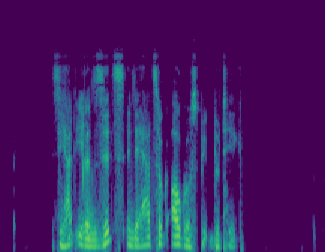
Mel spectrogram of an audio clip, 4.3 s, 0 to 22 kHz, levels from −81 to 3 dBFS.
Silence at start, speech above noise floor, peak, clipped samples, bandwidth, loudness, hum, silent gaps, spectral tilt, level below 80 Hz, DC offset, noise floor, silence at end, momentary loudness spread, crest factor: 0.7 s; 61 dB; -2 dBFS; under 0.1%; 9.6 kHz; -21 LUFS; none; none; -5 dB/octave; -48 dBFS; under 0.1%; -82 dBFS; 1.1 s; 13 LU; 20 dB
